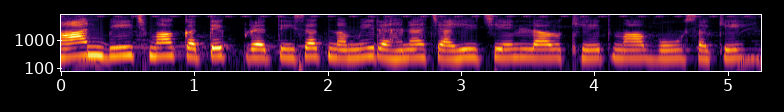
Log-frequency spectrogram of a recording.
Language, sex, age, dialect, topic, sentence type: Chhattisgarhi, female, 18-24, Western/Budati/Khatahi, agriculture, question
